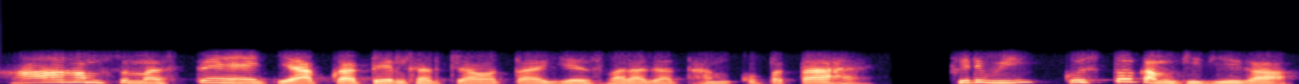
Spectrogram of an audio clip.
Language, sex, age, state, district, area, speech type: Urdu, female, 30-45, Bihar, Darbhanga, rural, conversation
